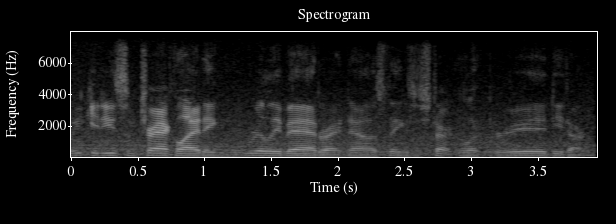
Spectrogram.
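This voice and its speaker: A man's voice: medium pitch, level tone, fast, noisy background. Congested, nasal man calling a sim race. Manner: chatty play-by-play, reading out lap times. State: congested, under the weather. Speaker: sim racing commentator. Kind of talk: live race broadcast commentary.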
